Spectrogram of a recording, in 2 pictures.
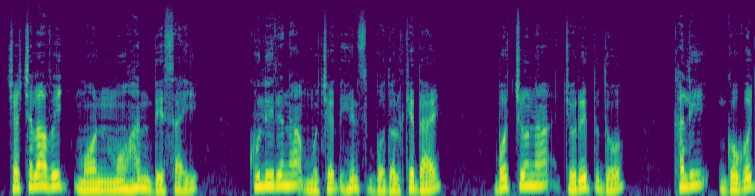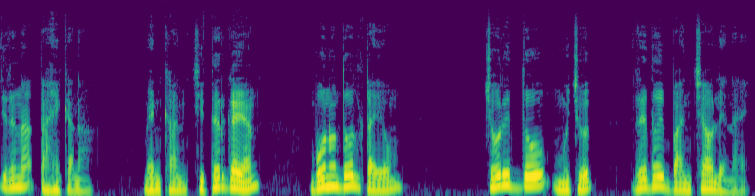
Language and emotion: Santali, neutral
